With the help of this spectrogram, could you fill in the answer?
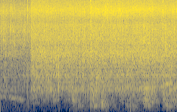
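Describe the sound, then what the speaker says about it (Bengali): Onion, jackfruit and potato pieces frying in hot oil with whole cumin, bay leaf and whole garam masala, a steady close sizzle that jumps louder after a brief quieter start, with faint stirring clicks throughout. "পেঁয়াজ ভাজা রাখা এঁচড় আলুগুলো দিয়ে ভেজে নিচ্ছি,"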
